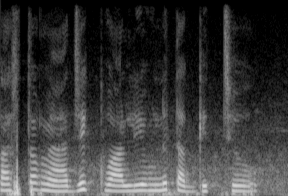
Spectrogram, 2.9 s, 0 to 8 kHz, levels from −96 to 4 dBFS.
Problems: constant background noise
